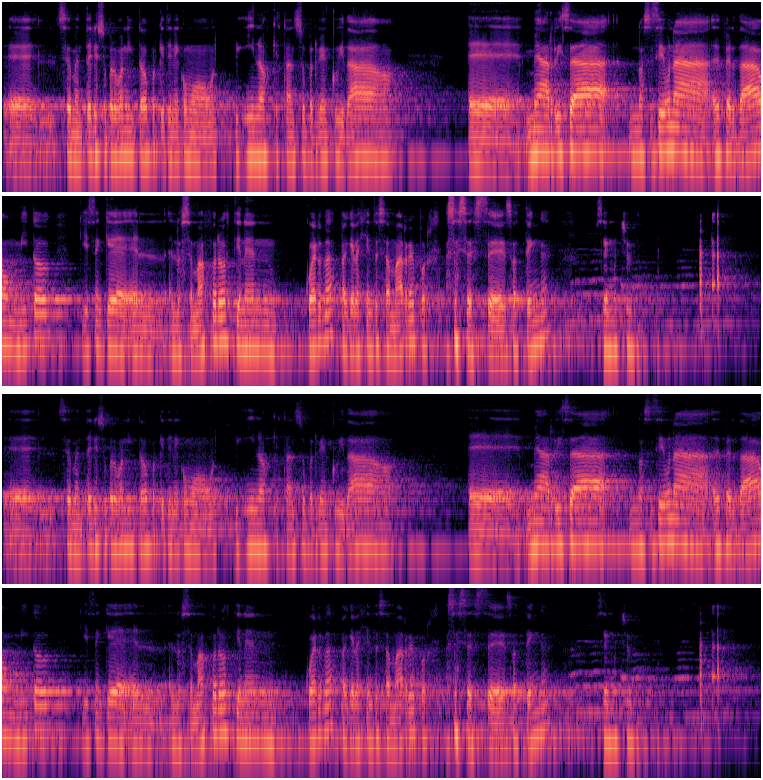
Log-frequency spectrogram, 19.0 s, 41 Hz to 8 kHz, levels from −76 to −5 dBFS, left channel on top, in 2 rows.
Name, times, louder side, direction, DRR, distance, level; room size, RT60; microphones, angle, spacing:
voice 1, 0.0-2.7 3.0-4.9 5.8-10.1 10.5-12.9 13.3-16.4 17.0-17.4, left 3 dB, 45° left, 15 dB, 0.5 m, -26 dB
voice 2, 2.5-2.9 16.5-18.5, right 1 dB, 20° right, -4 dB, 2.3 m, -44 dB
12.0 x 8.9 x 8.3 m, 2.5 s
head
